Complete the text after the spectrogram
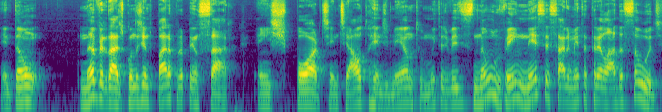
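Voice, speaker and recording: Here a man speaks at a fairly high pitch with ordinary variation. His pace is moderate. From Portugal (grew up there, born in Curitiba, Brazil). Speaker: endocrinologist and sports medicine doctor. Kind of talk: podcast interview.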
